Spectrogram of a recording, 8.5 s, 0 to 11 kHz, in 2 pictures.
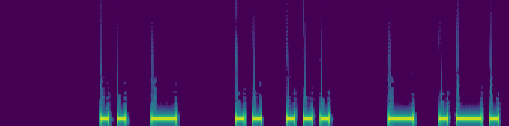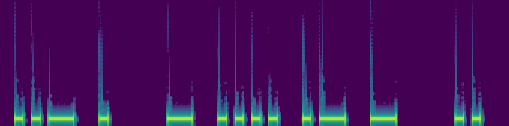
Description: Morse code, heard as a keyed tone, about 17 wpm, 700 Hz. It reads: IT IS TRUE THAT I
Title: Sentences from Top 1000 Words - Review Part 6 - 17wpm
